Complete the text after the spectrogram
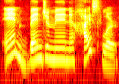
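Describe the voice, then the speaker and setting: A woman's voice: mid-range voice, big pitch swings, measured pace. A woman singer hosting a casual live stream, reading chat aloud and laughing often.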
